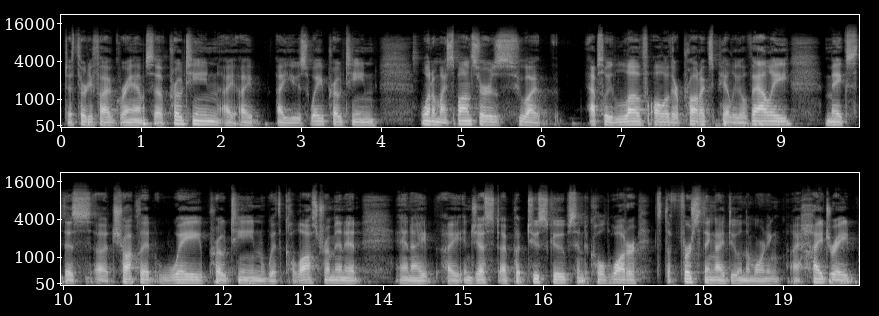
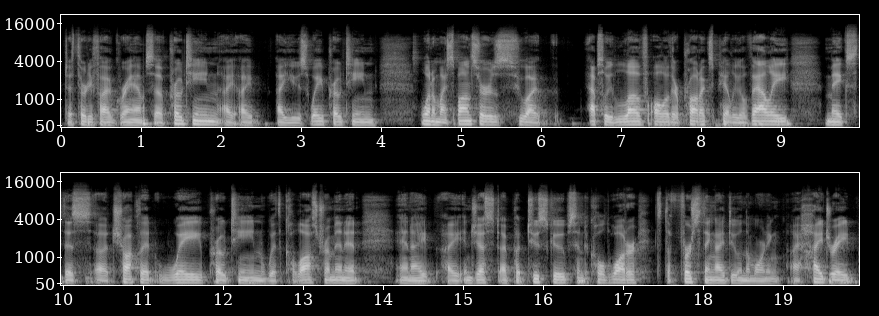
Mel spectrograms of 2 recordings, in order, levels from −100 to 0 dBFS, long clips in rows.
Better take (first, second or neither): neither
